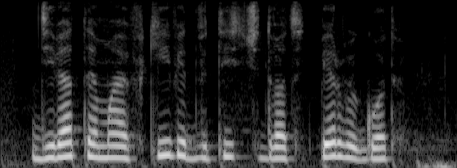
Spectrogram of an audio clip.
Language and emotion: Russian, neutral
